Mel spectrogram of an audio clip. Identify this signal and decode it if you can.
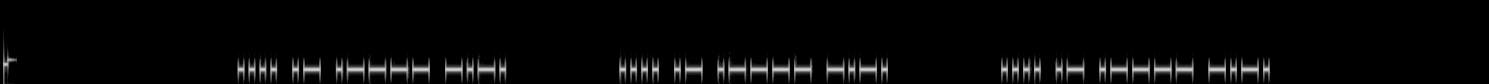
Morse code, heard as a keyed tone, about 21 wpm, 700 Hz. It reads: HA1C HA1C HA1C
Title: DXCC-100 Call Signs - 4 Characters - Repeated 3x - 22wpm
